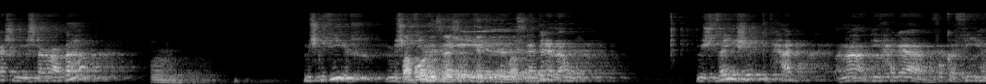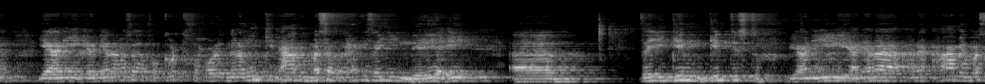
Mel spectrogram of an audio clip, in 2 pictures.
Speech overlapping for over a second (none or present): present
